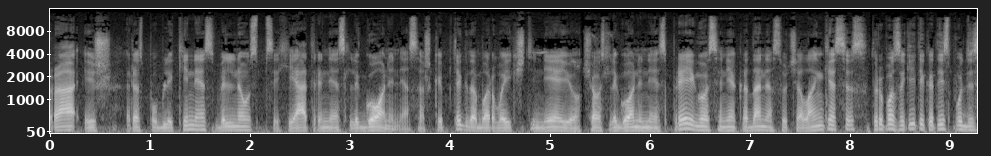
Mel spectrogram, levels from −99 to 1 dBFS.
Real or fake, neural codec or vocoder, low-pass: real; none; 14.4 kHz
